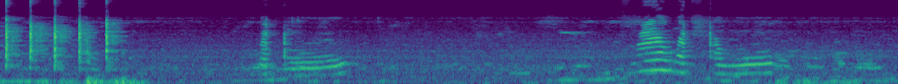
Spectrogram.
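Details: Pet parrot in Vehari, Punjab, Pakistan, recorded by mobile phone, makes a burst of sharp clicks, then two falling, harmonic speech-like calls, with faint people talking nearby.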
